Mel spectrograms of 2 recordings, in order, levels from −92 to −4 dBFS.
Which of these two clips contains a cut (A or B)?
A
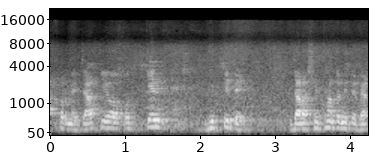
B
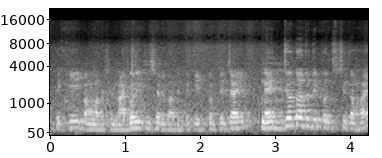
B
